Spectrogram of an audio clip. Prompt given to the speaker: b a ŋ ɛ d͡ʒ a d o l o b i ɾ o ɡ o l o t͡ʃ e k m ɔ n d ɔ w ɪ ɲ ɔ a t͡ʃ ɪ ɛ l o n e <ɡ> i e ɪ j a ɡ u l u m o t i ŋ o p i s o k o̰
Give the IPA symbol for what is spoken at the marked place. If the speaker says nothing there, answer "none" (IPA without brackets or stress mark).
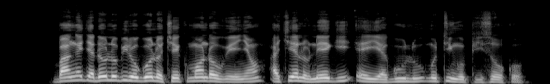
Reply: ɡ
